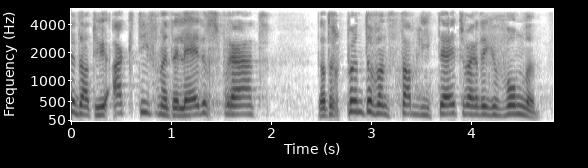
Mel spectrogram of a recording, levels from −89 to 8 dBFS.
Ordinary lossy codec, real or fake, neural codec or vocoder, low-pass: AAC, 32 kbps; fake; codec, 24 kHz, 3.1 kbps, DualCodec; 5.4 kHz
